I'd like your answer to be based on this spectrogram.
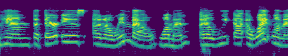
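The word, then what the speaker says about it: Oyinbo: So anybody who's not black is called Owibo or Owinbo. That's how they pronounce it, Owinbo.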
